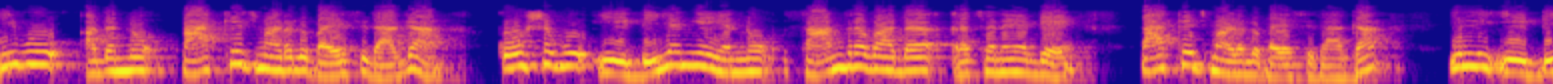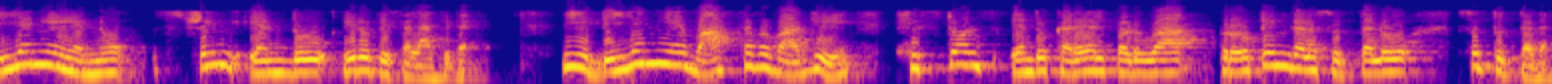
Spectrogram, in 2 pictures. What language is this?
Kannada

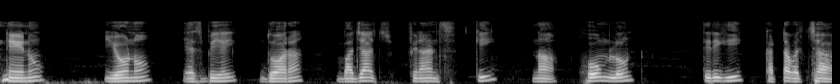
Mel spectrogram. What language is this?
Telugu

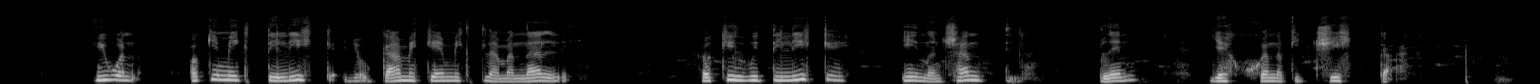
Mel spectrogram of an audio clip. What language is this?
Orizaba Nahuatl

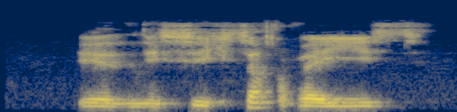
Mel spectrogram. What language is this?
Kabyle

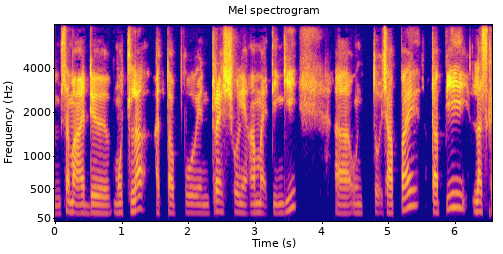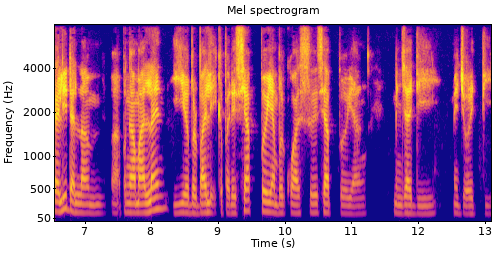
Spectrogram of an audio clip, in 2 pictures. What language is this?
Malay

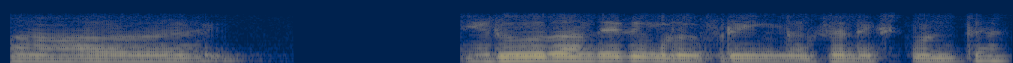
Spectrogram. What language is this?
Tamil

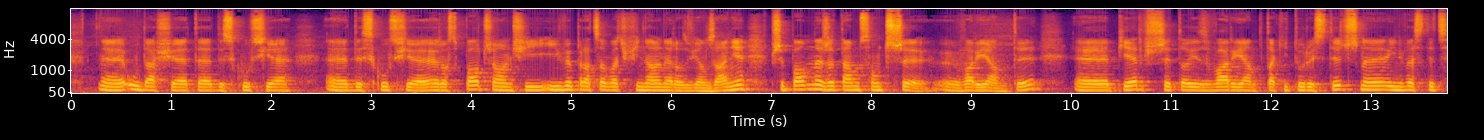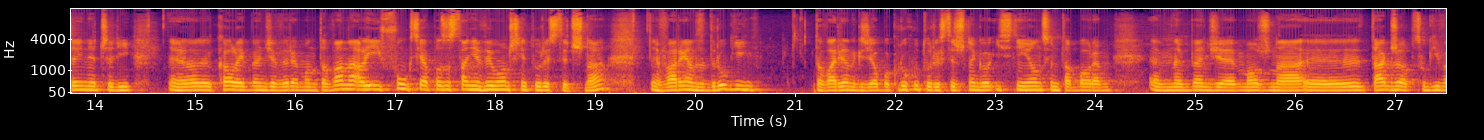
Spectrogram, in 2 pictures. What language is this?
Polish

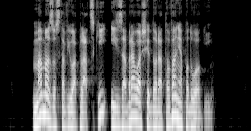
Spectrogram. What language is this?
Polish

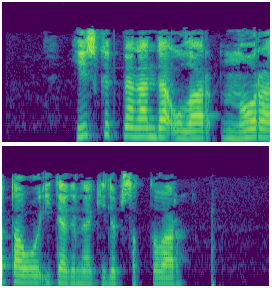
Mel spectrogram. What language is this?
Bashkir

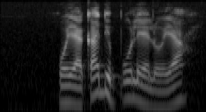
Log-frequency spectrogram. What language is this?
Northern Sotho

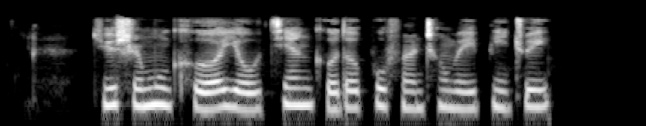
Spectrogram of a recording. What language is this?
Chinese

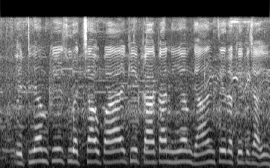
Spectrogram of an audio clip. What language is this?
Bhojpuri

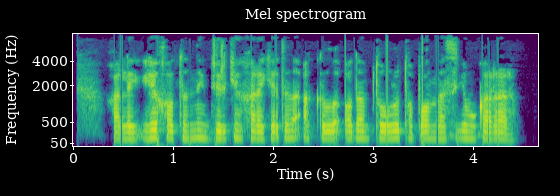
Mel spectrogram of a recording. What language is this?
Uzbek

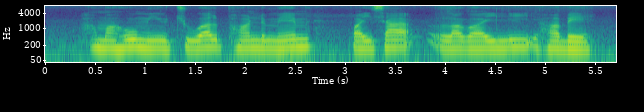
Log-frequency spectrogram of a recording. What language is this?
Magahi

